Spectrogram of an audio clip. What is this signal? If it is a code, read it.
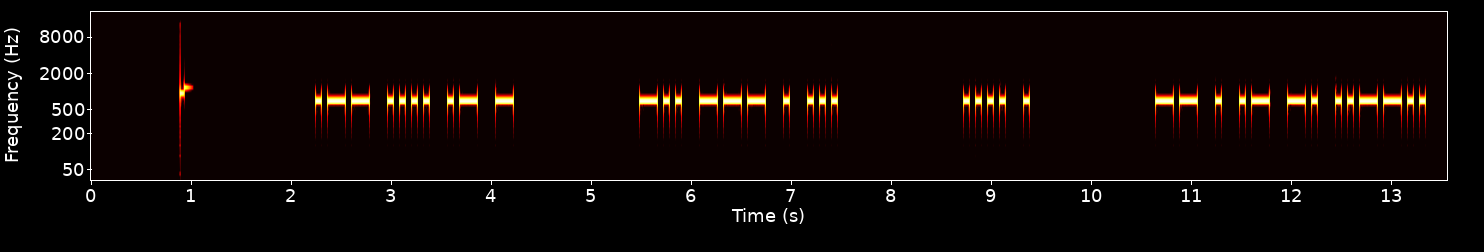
Morse code, heard as a keyed tone, about 21 wpm, 700 Hz. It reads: WHAT DOES HE MEAN?
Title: 3x Word-Spacing - Sentences from Top 200 Words - 20wpm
